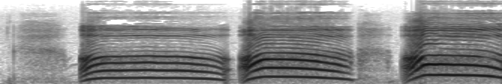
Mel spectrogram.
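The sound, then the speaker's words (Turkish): A voice holds a long, strained 'aaa' three times in a row, each loud and about a second long with a slightly falling pitch, separated by brief quiet breaths; a person with a hand on the throat and mouth wide open tries to make the sound as the voice gives out. “Gittikçe küçülen bir a sesi.”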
